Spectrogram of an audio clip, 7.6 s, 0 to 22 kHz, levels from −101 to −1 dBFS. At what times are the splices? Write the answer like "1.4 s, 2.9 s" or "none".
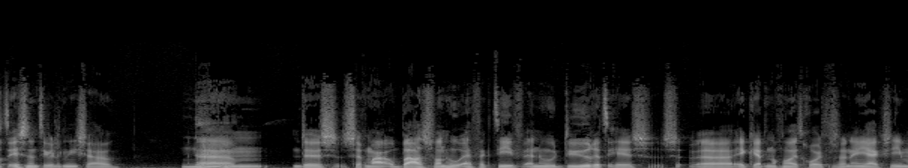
none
